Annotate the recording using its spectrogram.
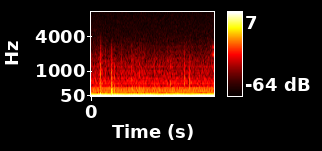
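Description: Steady low electrical hum of an old film soundtrack, with two faint clicks in the first half second.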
